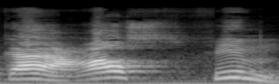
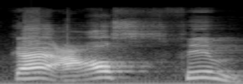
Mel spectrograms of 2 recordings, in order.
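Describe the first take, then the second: The two takes are said the same way.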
